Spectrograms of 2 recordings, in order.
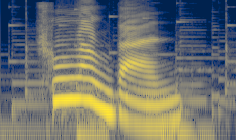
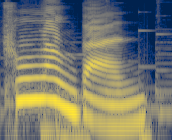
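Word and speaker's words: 冲浪板: Next vocabulary that we have is surfboard, which in Chinese can be pronounced as 冲浪板，冲浪板，冲浪板。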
